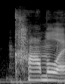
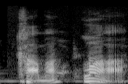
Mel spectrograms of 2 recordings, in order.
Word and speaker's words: Kamala: Including a tutorial on how to pronounce Kamala Harris's name correctly. – Kamala.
